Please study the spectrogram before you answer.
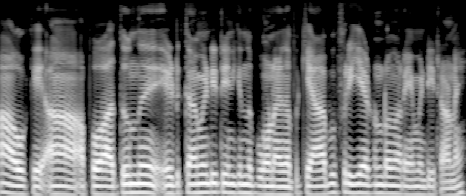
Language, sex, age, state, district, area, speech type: Malayalam, male, 30-45, Kerala, Kozhikode, urban, spontaneous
